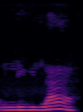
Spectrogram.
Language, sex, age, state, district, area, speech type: Nepali, female, 30-45, West Bengal, Kalimpong, rural, spontaneous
